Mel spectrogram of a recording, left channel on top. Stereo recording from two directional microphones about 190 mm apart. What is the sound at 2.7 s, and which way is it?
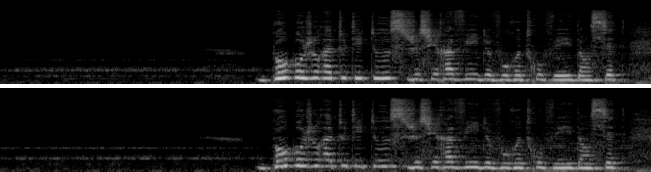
A woman's voice, 45° left (ahead or behind).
